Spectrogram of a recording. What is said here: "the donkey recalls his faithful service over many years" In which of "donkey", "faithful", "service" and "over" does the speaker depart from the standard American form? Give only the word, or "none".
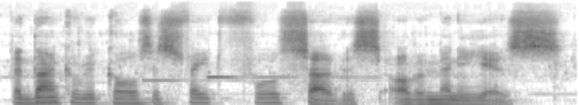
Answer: faithful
